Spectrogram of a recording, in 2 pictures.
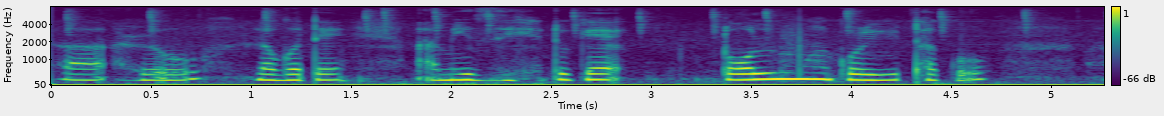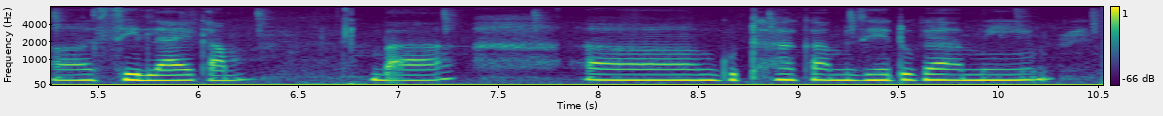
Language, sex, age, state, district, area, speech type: Assamese, female, 18-30, Assam, Sivasagar, rural, spontaneous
